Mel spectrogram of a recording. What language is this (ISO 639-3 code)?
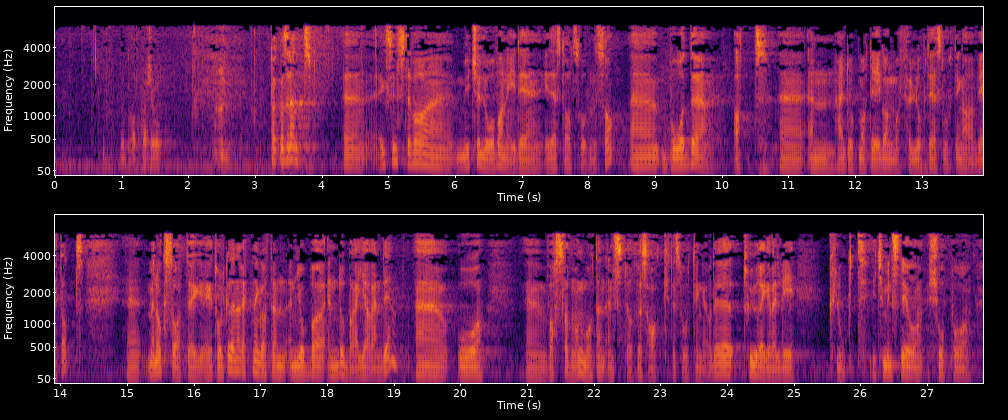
nno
